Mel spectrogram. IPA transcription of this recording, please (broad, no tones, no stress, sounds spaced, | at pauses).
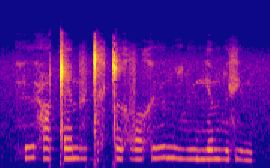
h ʉ h ɑ ǁ ɛ m v y ɡ͡ǀ ɛ x ǀ ɵ x v ɔ x ʉː m iː ʎ yː mʲ œː m ʎ ø fʲ ʉː m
